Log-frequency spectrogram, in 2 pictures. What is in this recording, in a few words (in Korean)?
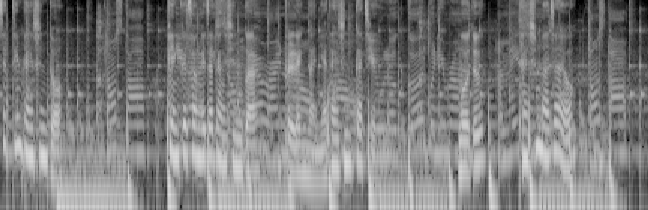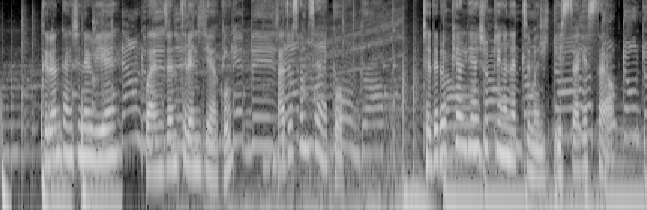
시크한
